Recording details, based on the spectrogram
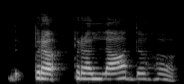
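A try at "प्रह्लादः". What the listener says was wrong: It is Prakhladaha. Not Prahladaha. It is Prakhladaha. As it is Prahladaha or Prakhladaha. I said Prakhladaha.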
